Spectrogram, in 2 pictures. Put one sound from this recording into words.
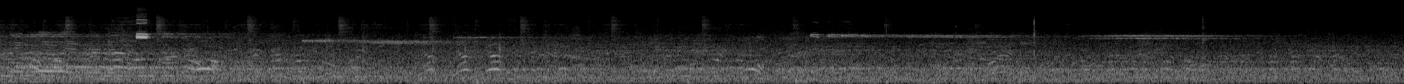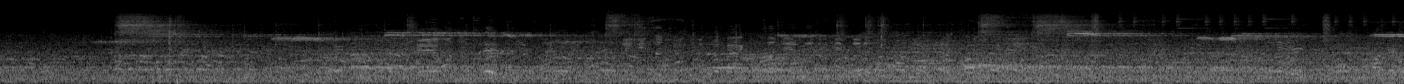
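Whistles shrill in short blasts, near and far.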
